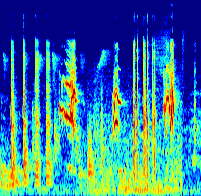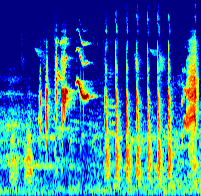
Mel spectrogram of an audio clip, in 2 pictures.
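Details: Javan myna prompting song used to train contest birds: fast dry clicks alternating with short chirps and swooping whistles, in quick varied phrases.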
